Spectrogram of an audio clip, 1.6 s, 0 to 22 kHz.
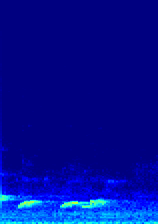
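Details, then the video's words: Common blackbird at Meschede, Germany, 18 May 2021, with fieldfares around: a brief, clear whistled phrase of two or three slurred flute-like notes over a low hum. "Sehr schöne singende Amsel"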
